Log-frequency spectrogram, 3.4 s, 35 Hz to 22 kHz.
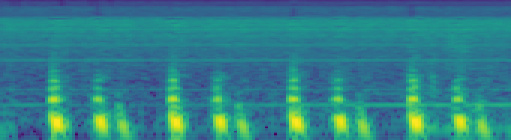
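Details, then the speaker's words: Heart auscultation in a health assessment tutorial: low heart sounds in triplets, a soft third sound after S2, about 75 per minute; S3 ventricular gallop. "especially note the timing of heart sounds in relation to the cardiac cycle and stay for abnormal heart sounds such as s3 or ventricular gallop"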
